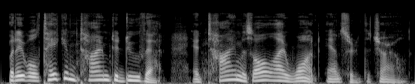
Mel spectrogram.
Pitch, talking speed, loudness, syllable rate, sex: 165 Hz, 260 wpm, -17 LUFS, 5.4 syllables/s, female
